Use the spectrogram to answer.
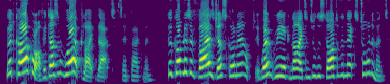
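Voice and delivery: high, loud, earnest explanation; excitable official, voice lifted; Bagman figure, protesting. Acted. Judge explaining the goblet to Karkaroff, protesting.

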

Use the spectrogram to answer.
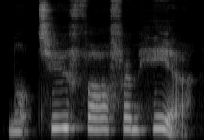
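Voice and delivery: slow, high, meaningful echo; significant repeat. Acted. Ron repeats it for Harry, slow and significant. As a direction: repeat it slowly, weighted with hidden meaning. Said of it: "Ron repeated, looking significantly".

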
